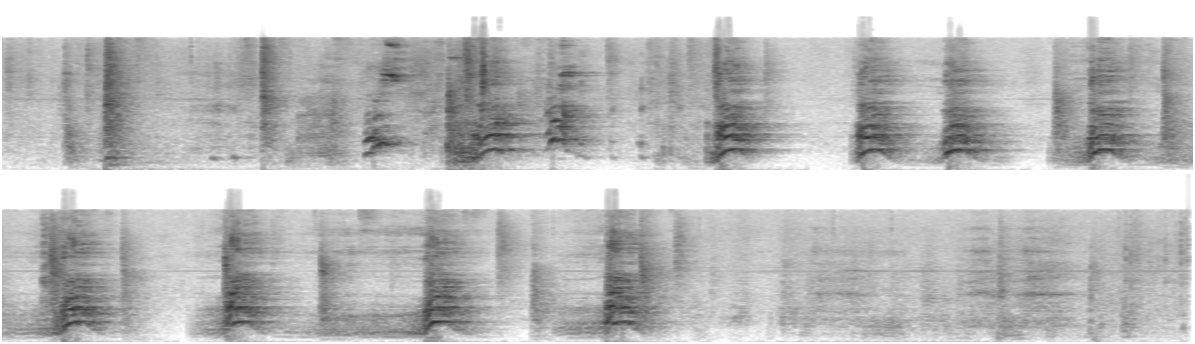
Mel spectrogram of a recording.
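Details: Thor, a Great Dane, barks at a remote control helicopter that need not even be flying. Loud, deep barks come in uneven bursts, about twenty a minute, with short gaps and a quiet stretch at the end.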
